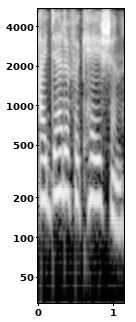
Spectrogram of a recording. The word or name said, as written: identification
